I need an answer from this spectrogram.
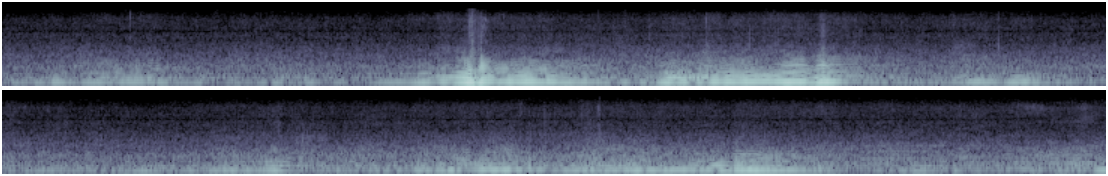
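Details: Continuous hive buzz of many honey bees, a low droning hum with rich overtones, rising in brief louder surges near one and a half and two and a half seconds, then settling to an even murmur.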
